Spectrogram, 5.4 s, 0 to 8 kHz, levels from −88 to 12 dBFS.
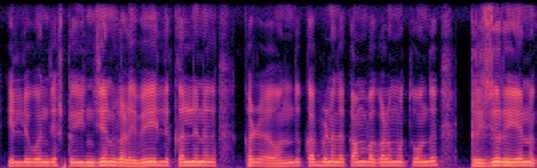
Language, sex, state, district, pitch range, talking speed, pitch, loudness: Kannada, male, Karnataka, Koppal, 145-155 Hz, 155 wpm, 150 Hz, -15 LUFS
